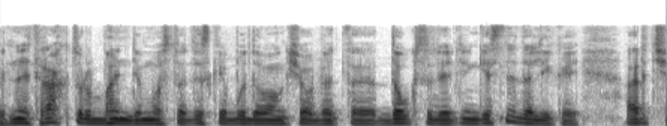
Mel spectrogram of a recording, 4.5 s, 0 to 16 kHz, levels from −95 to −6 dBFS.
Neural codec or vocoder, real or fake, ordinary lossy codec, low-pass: none; real; AAC, 96 kbps; 7.2 kHz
